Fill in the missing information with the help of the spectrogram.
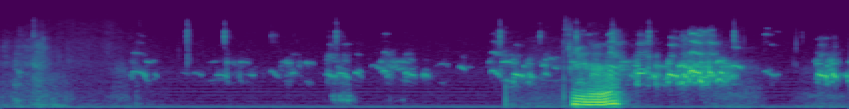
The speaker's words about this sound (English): Yeah. I'll give you a hint. It's more than one bird.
